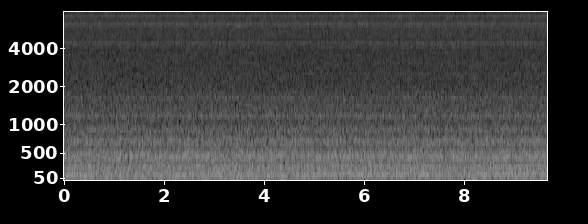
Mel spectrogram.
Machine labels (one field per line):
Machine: fan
